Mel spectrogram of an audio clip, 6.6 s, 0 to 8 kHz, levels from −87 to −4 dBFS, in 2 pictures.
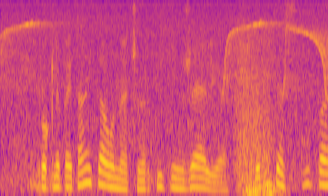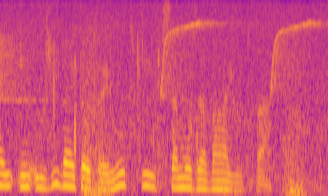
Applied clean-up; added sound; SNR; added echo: none; Dog + Water; 5 dB; none.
